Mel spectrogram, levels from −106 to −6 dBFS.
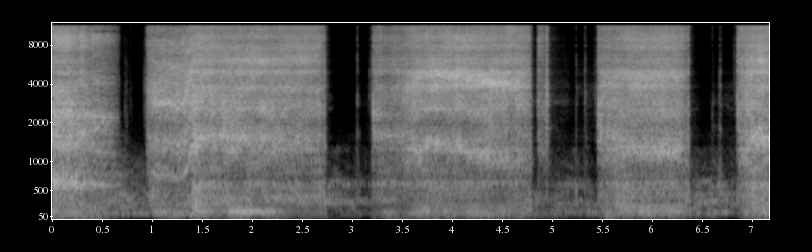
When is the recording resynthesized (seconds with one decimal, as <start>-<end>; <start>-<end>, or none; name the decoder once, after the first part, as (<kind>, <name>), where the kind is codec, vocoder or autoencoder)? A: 0.0-0.4 (codec, SNAC); 1.4-7.2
